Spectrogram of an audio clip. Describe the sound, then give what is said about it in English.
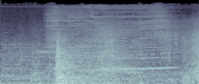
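One of the toilet doors on the upper deck of a coach swings open as if kicked, banging with a single heavy thud and slam, followed by a low rumbling hum and faint rattling as the sound settles. “One of the toilet doors swings open as if kicked.”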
